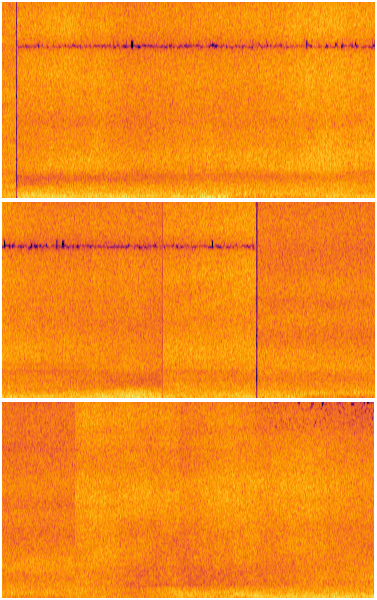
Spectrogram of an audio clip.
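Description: Ocean surf breaking on a sandy beach, a steady rushing wash of waves, with wind buffeting the microphone in low gusts, heaviest in the first few seconds.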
